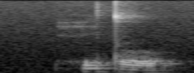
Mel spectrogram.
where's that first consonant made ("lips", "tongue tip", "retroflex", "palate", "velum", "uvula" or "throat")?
throat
